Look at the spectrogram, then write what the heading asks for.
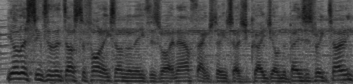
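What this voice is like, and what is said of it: Imitates a rock and roll radio DJ. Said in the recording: “I'm with my voice like this, I do not a bad Wolfman Jack impression ... he was playing stuff on pirate US rock and roll radio ... he talks like this ... I can't help but sound a bit like him”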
